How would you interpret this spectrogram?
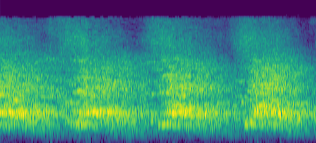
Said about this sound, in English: Shame, shame, shame. That's what they're saying. Democrats all decked out in orange T-shirts booed and chanted shame as Republicans voted to pass the budget bill.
